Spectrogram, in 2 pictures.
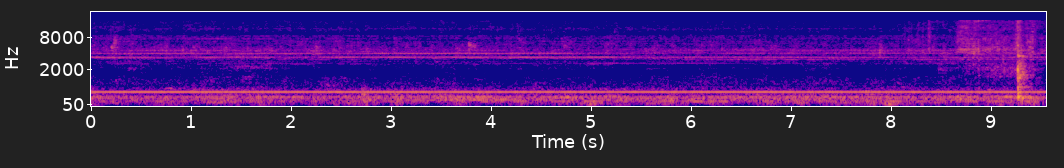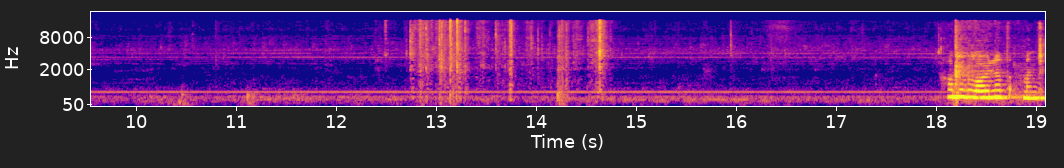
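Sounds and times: faint steady hum: 0:00.0 - 0:19.0
parchment paper rustling: 0:12.4 - 0:14.8.

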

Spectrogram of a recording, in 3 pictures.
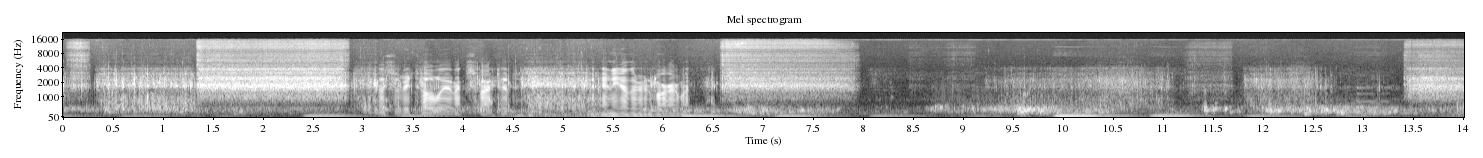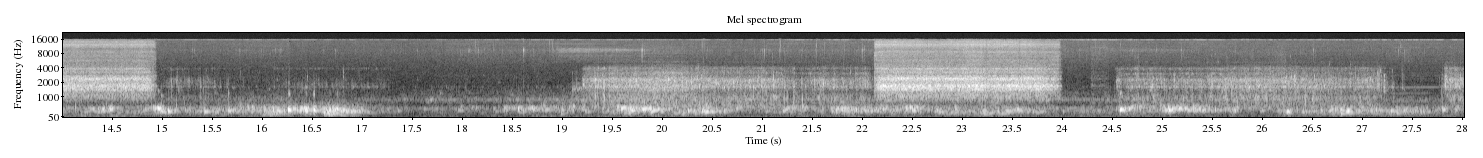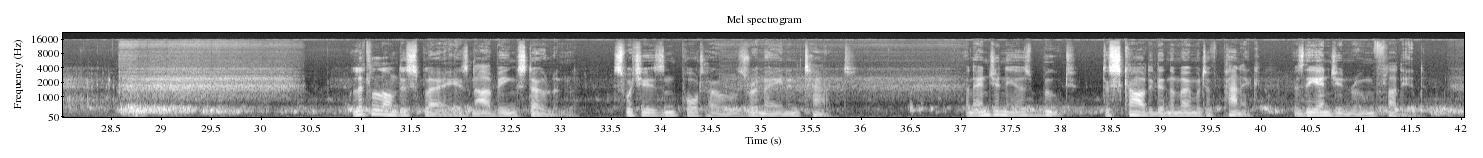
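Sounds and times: exhaled bubbles gurgling: 0:00.0 - 0:32.4, 0:34.6 - 0:42.0
regulator inhale hiss: 0:01.3 - 0:02.9, 0:06.6 - 0:08.0, 0:13.4 - 0:15.0, 0:22.1 - 0:24.0, 0:28.6 - 0:30.5, 0:35.7 - 0:37.0.

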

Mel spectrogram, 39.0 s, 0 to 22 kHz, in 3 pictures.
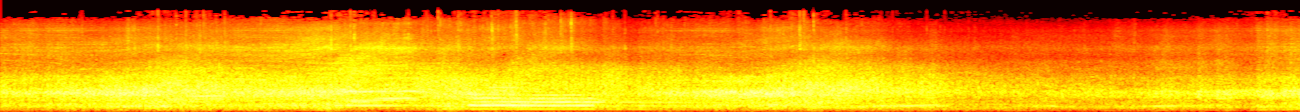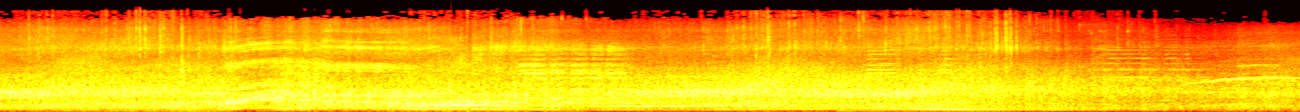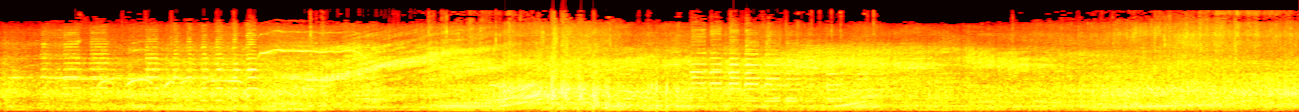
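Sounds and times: cars driving past: 0:00.0 - 0:38.9
car horn toots: 0:17.6 - 0:19.8, 0:26.4 - 0:29.8, 0:32.8 - 0:34.8
car engine revving: 0:27.9 - 0:38.9.

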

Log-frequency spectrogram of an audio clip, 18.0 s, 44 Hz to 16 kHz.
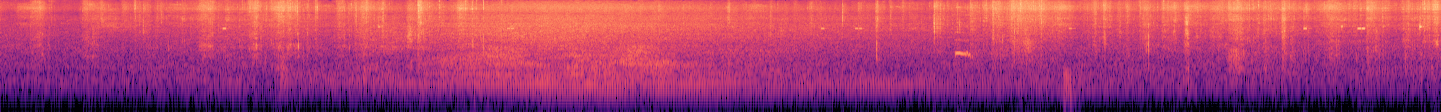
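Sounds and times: motor engine running: 0:02.7 - 0:14.4.

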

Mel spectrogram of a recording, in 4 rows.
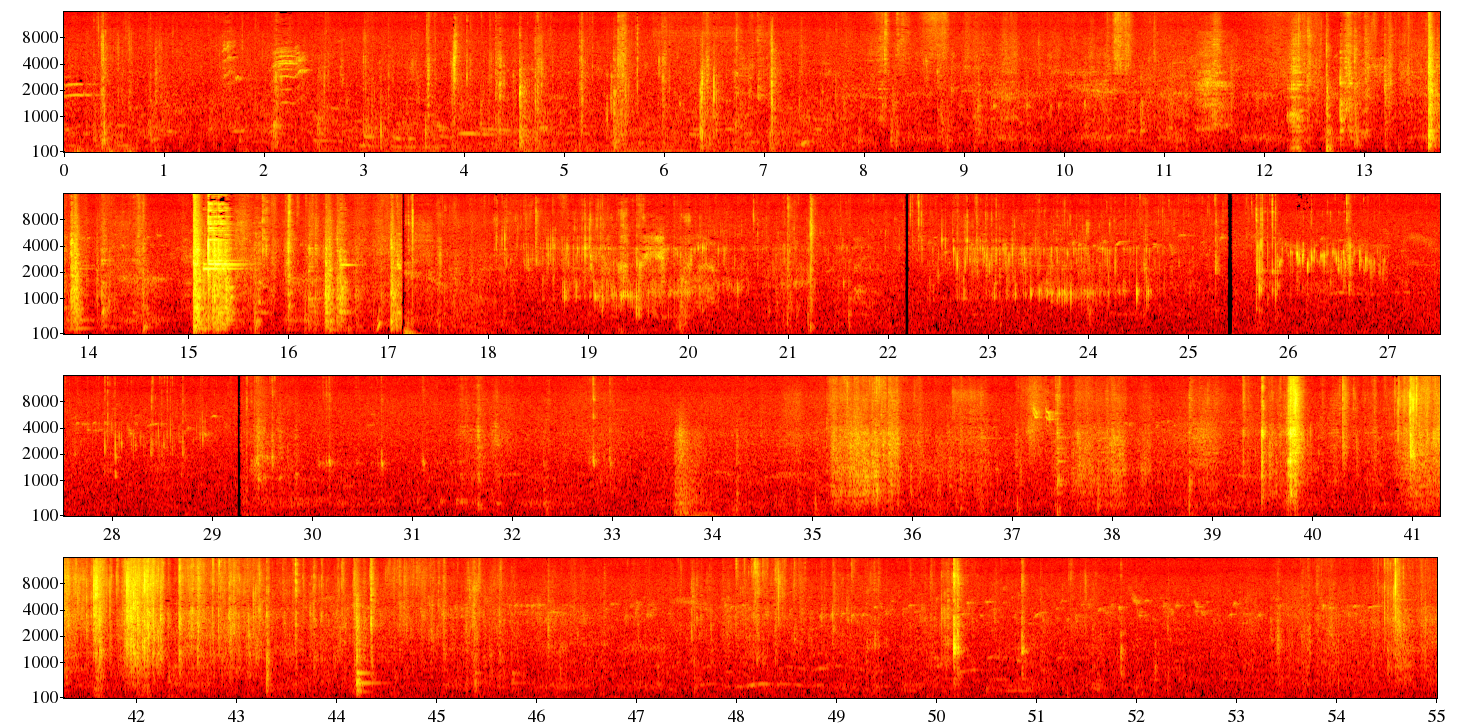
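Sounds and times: glasses clinking: 0:15.1 - 0:15.8
tea pouring into glass cups: 0:17.8 - 0:29.1.

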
